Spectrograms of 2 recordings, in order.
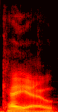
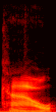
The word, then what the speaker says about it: Kao: playing a bit of ko the kangaroo it's pronounced ko it's not pronounced cow it's not pronounced anything else it's quite simple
